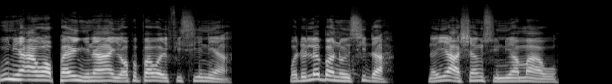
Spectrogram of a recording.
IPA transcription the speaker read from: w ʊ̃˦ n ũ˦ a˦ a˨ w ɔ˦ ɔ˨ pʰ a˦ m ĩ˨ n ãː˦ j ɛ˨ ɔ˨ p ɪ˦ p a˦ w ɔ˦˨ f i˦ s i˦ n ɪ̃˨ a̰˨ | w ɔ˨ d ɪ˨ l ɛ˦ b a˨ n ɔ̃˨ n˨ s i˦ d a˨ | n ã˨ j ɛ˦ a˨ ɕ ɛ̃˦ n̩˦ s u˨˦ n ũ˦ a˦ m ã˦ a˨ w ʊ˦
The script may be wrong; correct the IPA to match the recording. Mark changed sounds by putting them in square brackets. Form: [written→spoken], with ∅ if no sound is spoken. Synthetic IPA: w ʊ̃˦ n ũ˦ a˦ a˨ w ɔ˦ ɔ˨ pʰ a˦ [m→ɲ] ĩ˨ n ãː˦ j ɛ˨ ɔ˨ p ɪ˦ p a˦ w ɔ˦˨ f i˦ s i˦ n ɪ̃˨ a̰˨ | w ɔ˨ d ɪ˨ l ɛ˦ b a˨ n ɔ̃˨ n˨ s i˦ d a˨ | n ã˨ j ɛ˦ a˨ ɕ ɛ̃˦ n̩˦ s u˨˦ n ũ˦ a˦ m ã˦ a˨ w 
